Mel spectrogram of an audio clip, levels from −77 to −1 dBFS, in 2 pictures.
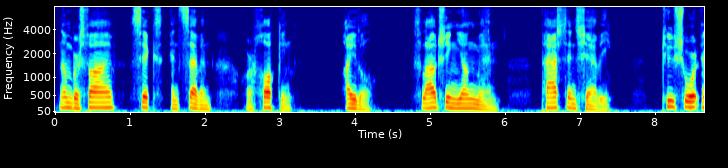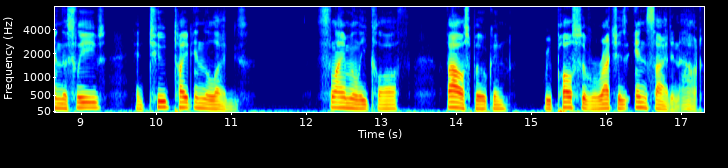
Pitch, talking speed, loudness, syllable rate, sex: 125 Hz, 120 wpm, -19 LUFS, 4.4 syllables/s, male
